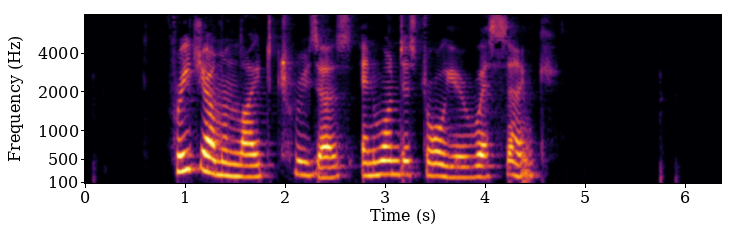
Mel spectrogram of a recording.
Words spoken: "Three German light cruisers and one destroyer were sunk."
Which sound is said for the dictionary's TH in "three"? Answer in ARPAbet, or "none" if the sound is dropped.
F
